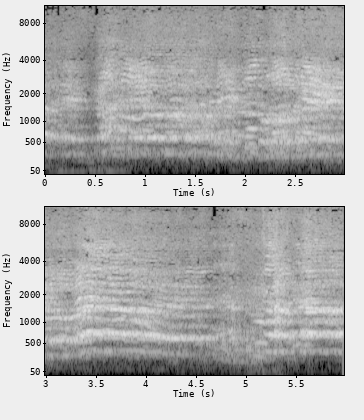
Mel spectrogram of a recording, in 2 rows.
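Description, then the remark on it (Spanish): Football Club Barcelona players chant loudly together in their locker room at Riazor after beating Deportivo de La Coruña 2-4 to win the league title, a dense group of voices shouting "campeones" in rough unison with a steady, rising-and-falling rhythm that never lets up. “Este es el sonido del vestuario del Barça después de haber ganado en Riazor 2-4 al Deportivo de La Coruña con un hat-trick de Leo Messi y de levantar el título número 25.”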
